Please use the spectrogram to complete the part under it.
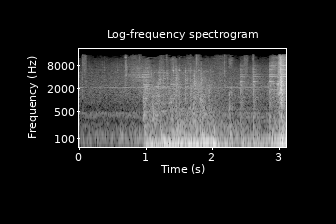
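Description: Feet clatter on a metal ladder.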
